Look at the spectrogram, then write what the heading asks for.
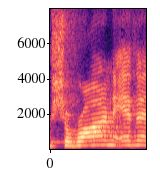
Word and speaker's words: Sharon Evan: me on facebook or sharon evan i should start saying because that's how you actually pronounce my name isabella will be back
